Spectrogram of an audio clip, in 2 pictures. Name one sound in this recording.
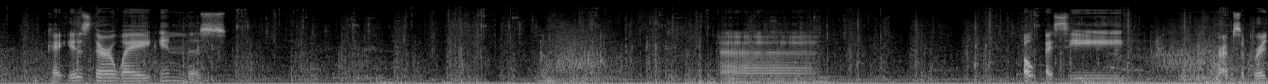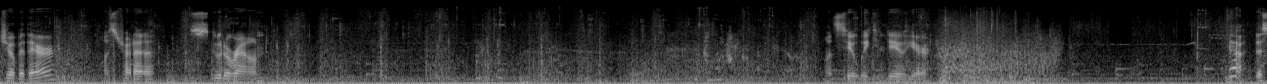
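The metal hooves of a galloping robotic mount thud over the ground.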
